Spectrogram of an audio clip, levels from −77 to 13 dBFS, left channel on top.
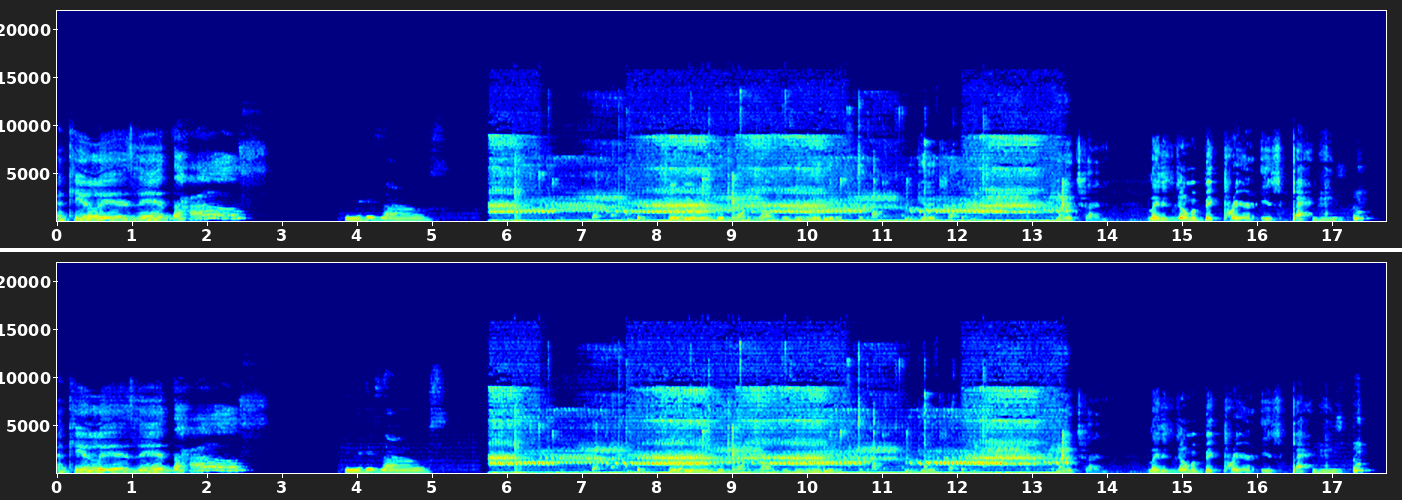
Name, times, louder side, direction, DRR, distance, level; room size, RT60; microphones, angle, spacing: voice 1, 0.0-2.5, right 1 dB, 60° left, 1.8 m, -26 dB
voice 2, 3.8-5.2 16.7-17.4, right 3 dB, 55° right, 0.5 m, -29 dB
sound 1, 5.7-13.5, right 3 dB, 5° right, 1.0 m, -23 dB
voice 3, 8.0-11.0 11.5-12.1 13.2-14.0 14.5-17.0, left 4 dB, 30° left, 0.4 m, -30 dB
5.5 x 5.1 x 5.1 m
head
